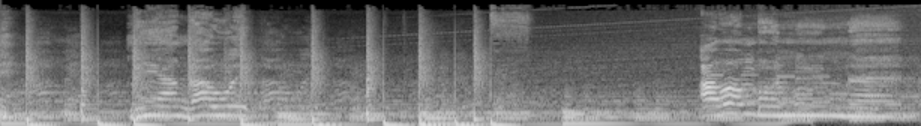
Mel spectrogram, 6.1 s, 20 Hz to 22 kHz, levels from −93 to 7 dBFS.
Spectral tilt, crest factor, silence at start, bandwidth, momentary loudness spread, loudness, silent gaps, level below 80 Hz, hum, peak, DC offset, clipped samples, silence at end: -4.5 dB/octave; 14 dB; 0 s; 19 kHz; 8 LU; -16 LUFS; none; -22 dBFS; none; 0 dBFS; under 0.1%; under 0.1%; 0 s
